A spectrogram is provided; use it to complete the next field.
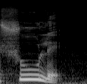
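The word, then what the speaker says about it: Schule: যেটা হচ্ছে স্কুল, যে কোনো ধরনের স্কুল, এটা বলে শুলে, শুলে।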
